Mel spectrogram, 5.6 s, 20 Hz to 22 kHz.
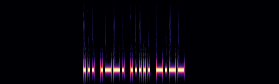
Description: Morse code, heard as a keyed tone, about 27 wpm, 700 Hz. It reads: SP5Y
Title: DXCC-100 Call Signs - 4 Characters - 28wpm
